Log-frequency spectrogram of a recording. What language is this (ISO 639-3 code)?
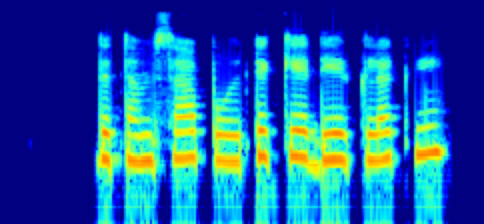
pus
